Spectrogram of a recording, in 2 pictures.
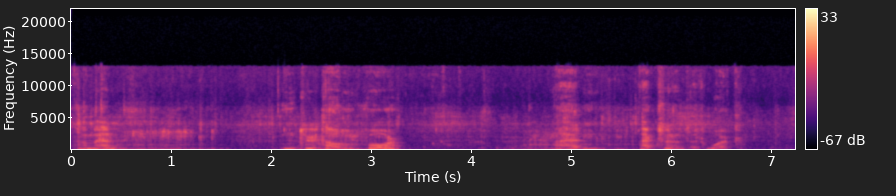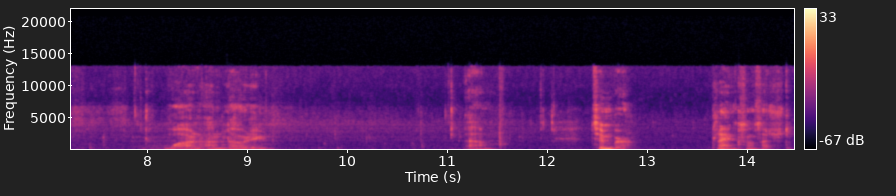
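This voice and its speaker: A middle-aged man chats to the camera in a low voice. He goes very slowly and haltingly, pausing often and clearing his throat. The home recording has noticeable background noise. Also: steady tone. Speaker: vlogger. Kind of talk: casual talk to camera. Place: small room at home indoors.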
